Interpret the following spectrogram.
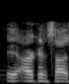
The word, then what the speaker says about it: Arkansas: a second lady arkansas arkansas so the s is silent at the end um i'm not sure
